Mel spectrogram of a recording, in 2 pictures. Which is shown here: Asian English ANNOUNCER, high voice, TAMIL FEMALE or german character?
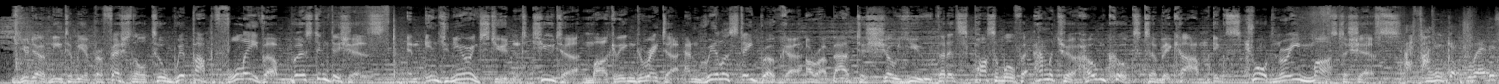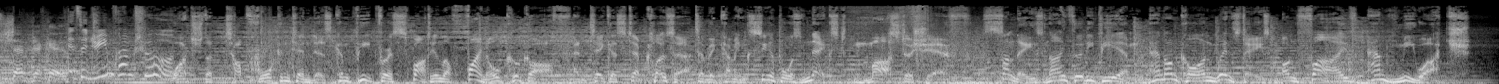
Asian English ANNOUNCER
